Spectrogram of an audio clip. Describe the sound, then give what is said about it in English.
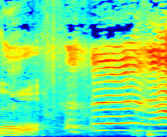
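A young girl in a tantrum wails loudly in high-pitched bursts of crying with short breaks between them. The longest and most strained cry comes last. “Oh, she's having a tantrum.”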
